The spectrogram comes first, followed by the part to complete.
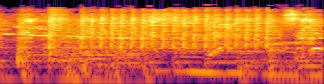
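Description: Pagodão band music: a fast run of percussion strokes with a falling pitched glide in the first second, and a strong low bass note a little after the middle.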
